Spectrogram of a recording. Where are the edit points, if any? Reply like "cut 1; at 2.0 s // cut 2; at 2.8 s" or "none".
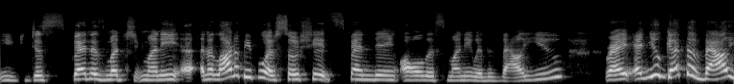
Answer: none

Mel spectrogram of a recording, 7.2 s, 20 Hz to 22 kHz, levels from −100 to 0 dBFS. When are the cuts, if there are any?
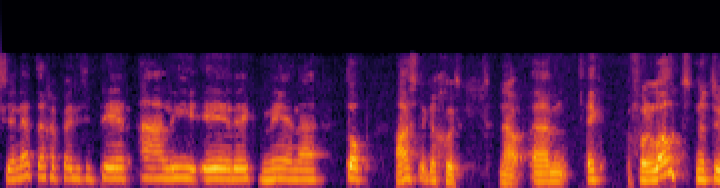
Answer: none

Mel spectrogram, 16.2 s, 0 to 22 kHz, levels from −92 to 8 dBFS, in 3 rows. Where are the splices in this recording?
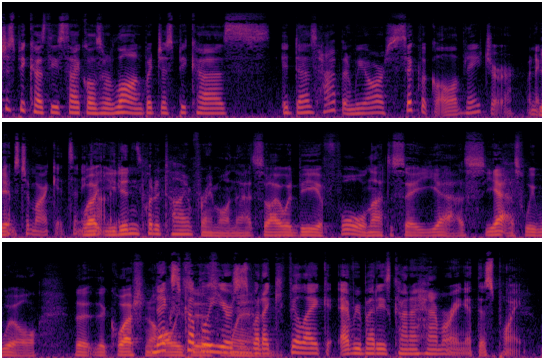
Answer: none

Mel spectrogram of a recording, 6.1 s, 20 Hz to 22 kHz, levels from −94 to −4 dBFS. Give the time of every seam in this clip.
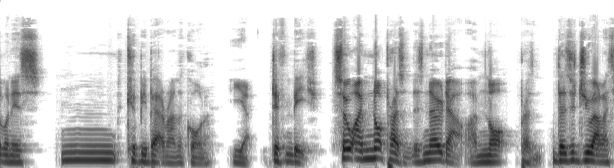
none

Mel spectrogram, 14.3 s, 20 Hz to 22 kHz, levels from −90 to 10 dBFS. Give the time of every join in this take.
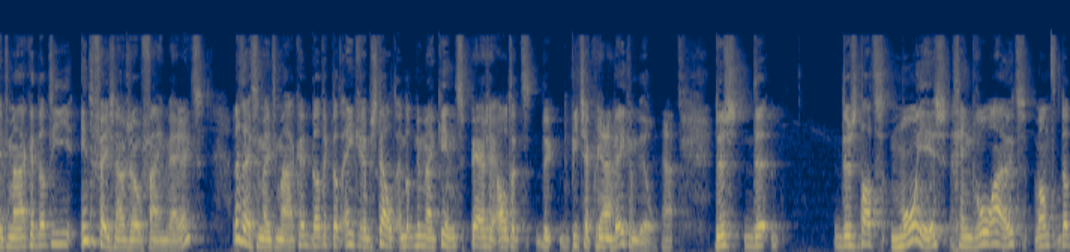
cut 1; at 11.5 s // cut 2; at 12.6 s

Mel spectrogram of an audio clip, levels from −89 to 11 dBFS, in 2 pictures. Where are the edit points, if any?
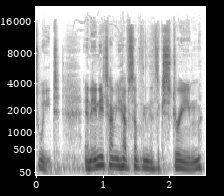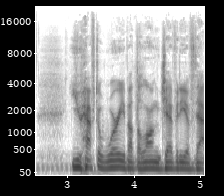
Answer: cut 1; at 1.8 s

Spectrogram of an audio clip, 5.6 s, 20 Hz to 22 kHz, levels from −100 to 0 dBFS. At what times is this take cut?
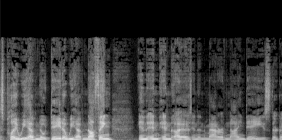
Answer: cut 1; at 3.8 s

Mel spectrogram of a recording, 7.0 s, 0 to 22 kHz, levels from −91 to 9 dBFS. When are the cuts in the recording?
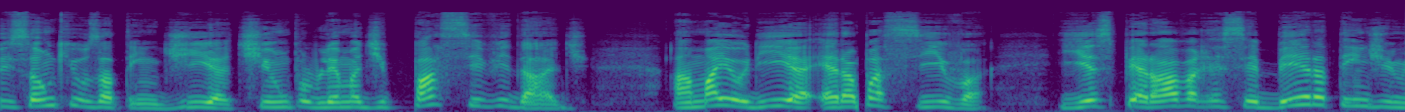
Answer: cut 1; at 4.3 s

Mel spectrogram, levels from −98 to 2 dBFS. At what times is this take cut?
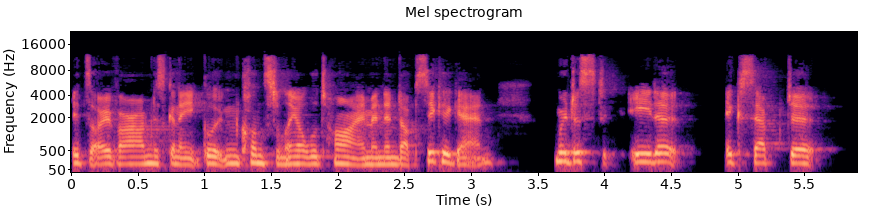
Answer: none

